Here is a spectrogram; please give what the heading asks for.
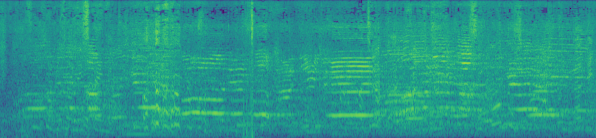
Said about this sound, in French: Le cortège remonte de la gare de La Rochelle vers le vieux port. Le soleil brille fort. Cette marche est loin d'être désagréable. Il y a beaucoup de monde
